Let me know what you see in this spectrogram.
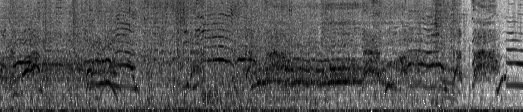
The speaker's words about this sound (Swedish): Folk reser sig. Och flyr i panik.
